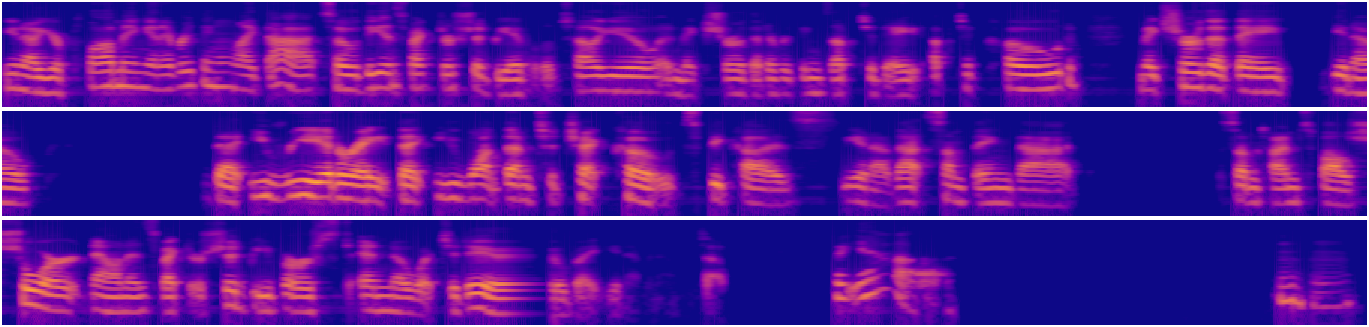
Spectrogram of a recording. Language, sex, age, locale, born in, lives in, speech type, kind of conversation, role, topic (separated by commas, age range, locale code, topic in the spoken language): English, female, 45-49, en-US, United States, United States, conversation, advice, advisor, How do I buy my first home?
